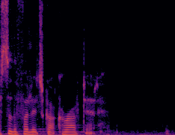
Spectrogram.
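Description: A young woman speaks quickly close by.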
